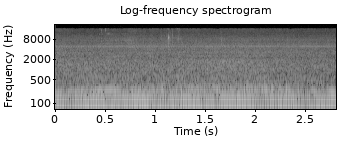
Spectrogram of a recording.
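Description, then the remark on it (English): A steady, loud low rumble of road traffic drones on throughout, cars passing on a main road that is not a highway or freeway, with a constant engine hum and a broad wash of noise and no talking. “Man, the cars are loud today. I don't usually get that much traffic noise here.”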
